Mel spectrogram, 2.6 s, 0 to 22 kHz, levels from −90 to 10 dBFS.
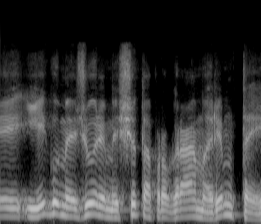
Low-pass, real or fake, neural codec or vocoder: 9.9 kHz; real; none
